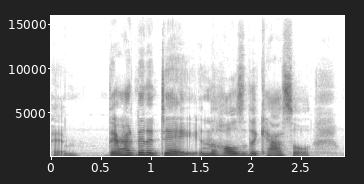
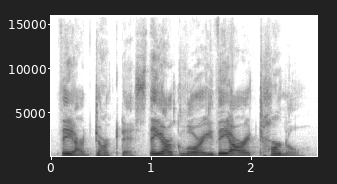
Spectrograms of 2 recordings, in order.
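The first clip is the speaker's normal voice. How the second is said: louder, swelling demonic chant of glory; demon's fervent praise; 9 dB louder than usual. Acted. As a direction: let the demon preach its masters' glory. Demon exalts the Valg princes.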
